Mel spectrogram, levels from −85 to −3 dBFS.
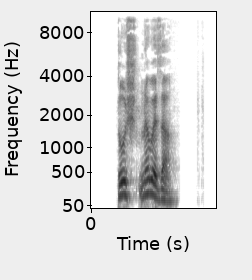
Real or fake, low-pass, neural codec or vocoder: fake; 9.9 kHz; vocoder, 48 kHz, 128 mel bands, Vocos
